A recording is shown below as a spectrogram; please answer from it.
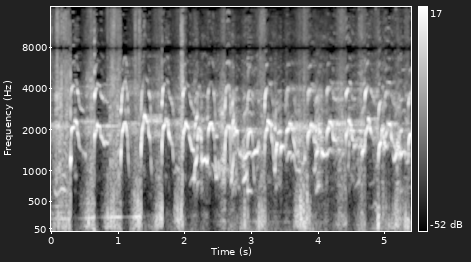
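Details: Pack of nine-month-old miniature schnauzers barking in a park: rapid, overlapping high yappy barks, several per second, continuing throughout without pause.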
